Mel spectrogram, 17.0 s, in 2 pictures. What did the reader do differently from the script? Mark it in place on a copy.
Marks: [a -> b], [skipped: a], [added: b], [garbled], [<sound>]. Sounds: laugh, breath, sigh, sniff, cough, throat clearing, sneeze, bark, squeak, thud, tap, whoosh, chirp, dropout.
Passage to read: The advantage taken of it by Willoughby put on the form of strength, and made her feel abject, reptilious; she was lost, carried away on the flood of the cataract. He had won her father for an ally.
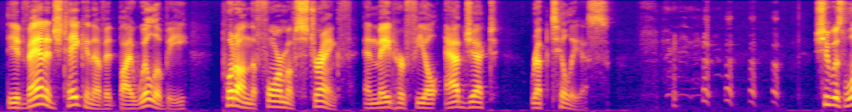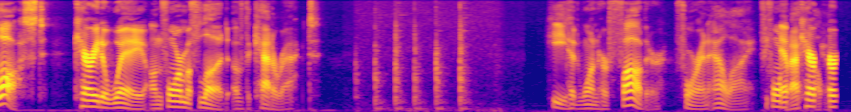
The advantage taken of it by Willoughby put on the form of strength, and made her feel abject, reptilious; [laugh] she was lost, carried away on [the -> form] flood of the cataract. [thud] He had won her father for an ally. [garbled]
